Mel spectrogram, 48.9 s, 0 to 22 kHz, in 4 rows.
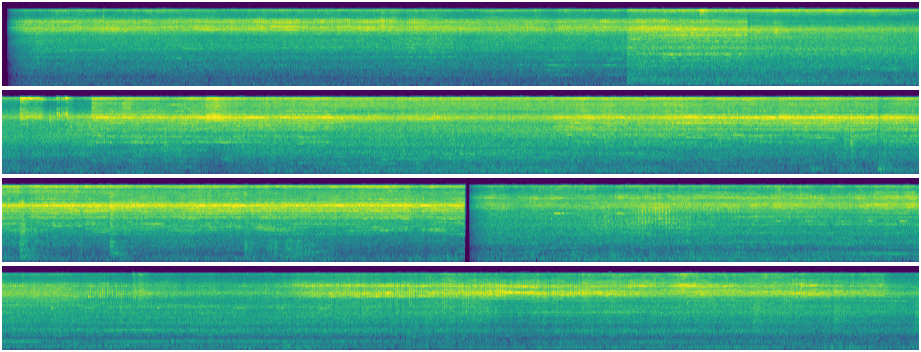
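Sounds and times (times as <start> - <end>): high-pitched whine: 0.2 - 23.4.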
